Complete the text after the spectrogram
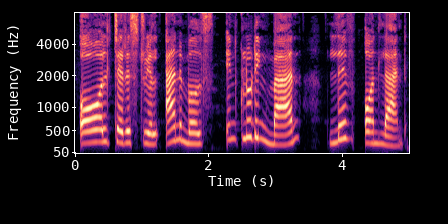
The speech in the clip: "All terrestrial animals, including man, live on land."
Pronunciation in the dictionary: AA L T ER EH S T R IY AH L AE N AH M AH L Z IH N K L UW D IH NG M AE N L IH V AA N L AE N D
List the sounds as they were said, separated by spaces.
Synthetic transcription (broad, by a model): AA L T ER EH S T R IY AH L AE N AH M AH L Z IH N K L UW D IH NG M AE N L IH V AA N L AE N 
